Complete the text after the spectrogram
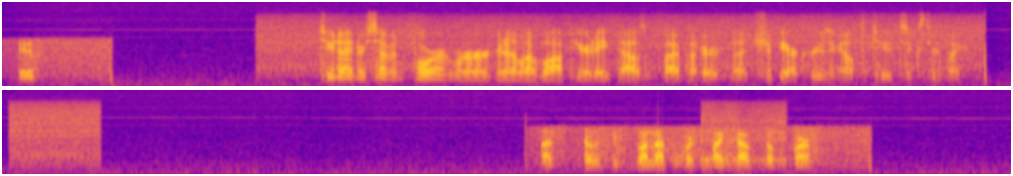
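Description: A man speaks over an aircraft headset intercom.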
